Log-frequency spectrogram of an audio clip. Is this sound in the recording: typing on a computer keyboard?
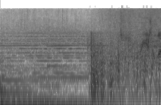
no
